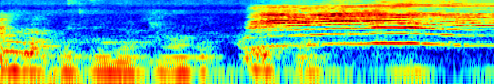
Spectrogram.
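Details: Kitten meowing under the door while the mother cat Chloe gives birth, the household cats waiting anxiously: one long, loud, clear meow that holds steady and then dips slightly, preceded by a low, murmuring voice in a small room.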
